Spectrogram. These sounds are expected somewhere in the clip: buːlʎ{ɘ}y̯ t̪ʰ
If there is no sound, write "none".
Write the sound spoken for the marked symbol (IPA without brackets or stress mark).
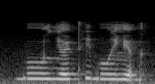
ɘ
